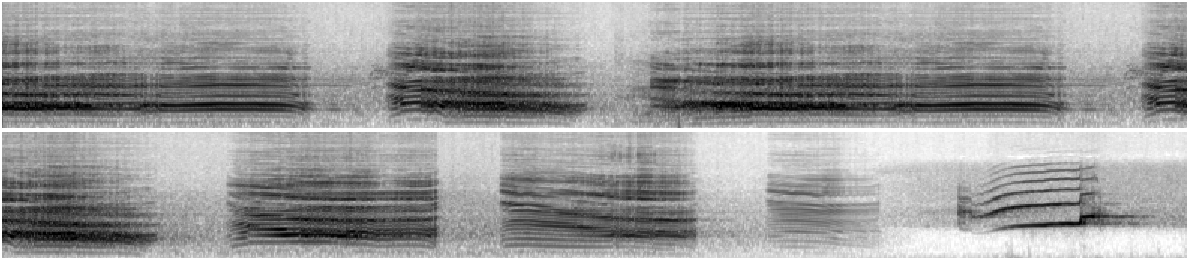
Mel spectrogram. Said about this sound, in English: And then back to deer. And the roar of the red deer stag in full rutting mode.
